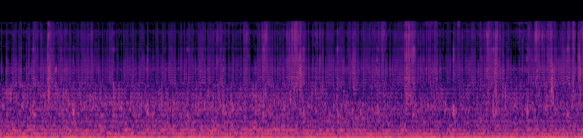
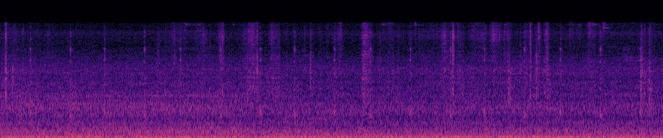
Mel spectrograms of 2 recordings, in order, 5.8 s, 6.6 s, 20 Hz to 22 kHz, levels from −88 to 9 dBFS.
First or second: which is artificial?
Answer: first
